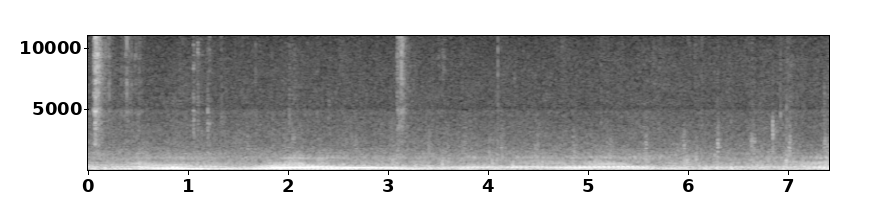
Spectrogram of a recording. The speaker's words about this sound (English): Boats going by on the river.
